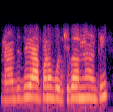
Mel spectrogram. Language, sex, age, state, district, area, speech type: Odia, female, 30-45, Odisha, Kendujhar, urban, conversation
